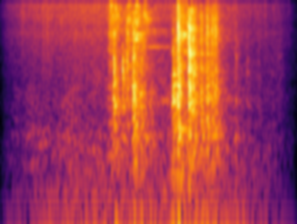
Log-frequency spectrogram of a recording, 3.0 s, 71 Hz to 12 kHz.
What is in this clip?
cooking utensils
This sound was recorded in the UPF's bar. It was recorded using a Zoom H2 portable recorder, placing the recorder next to the waitress while she was preparing a sandwich.
This sound is very short but concrete.
bar, campus-upf, cooking-utensils, UPF-CS13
